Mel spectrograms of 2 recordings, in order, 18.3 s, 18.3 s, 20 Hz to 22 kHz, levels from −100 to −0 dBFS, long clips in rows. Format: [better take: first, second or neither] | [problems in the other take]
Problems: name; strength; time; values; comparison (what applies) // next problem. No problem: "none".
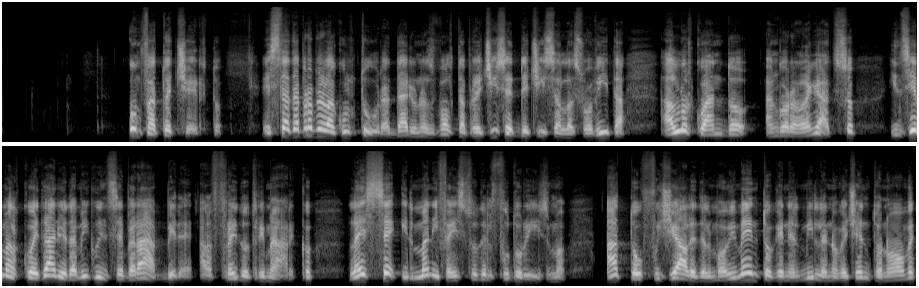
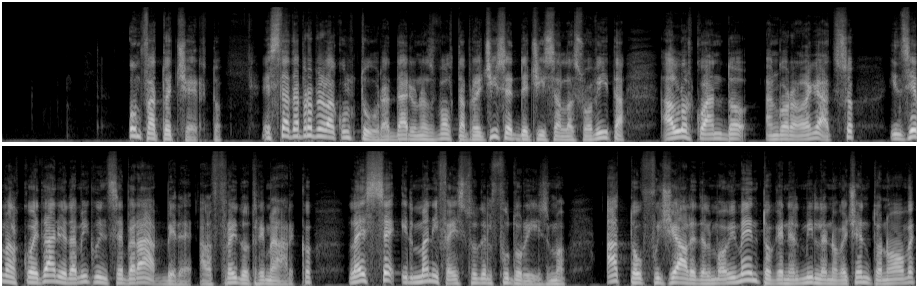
second | thin; somewhat; fading below 300 Hz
